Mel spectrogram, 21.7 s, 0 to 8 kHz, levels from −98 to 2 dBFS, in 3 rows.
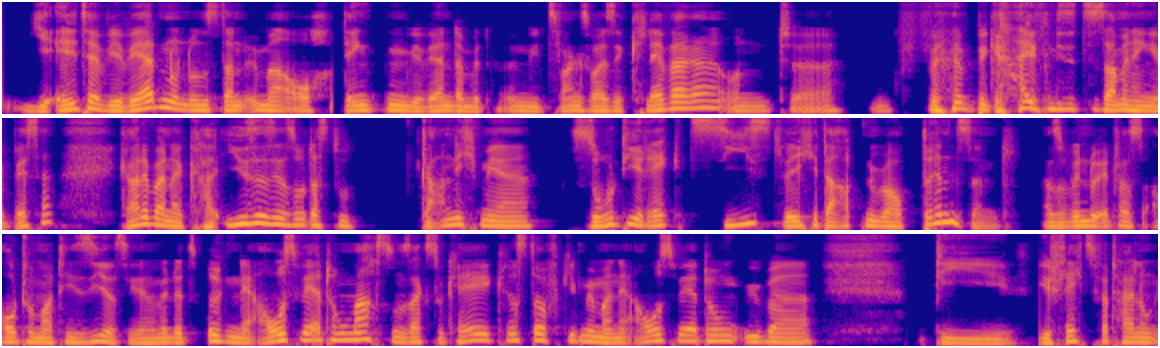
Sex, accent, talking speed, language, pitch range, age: male, German, 185 wpm, German, 110-140 Hz, 20-39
